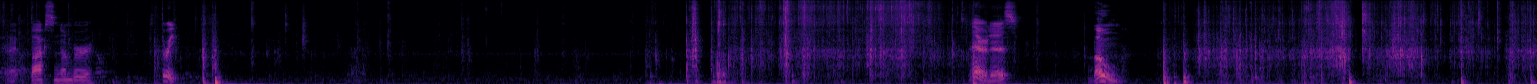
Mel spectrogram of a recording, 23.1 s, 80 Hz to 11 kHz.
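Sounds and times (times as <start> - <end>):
plastic wrap tearing and crinkling: 10.4 - 14.6, 17.7 - 23.0.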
